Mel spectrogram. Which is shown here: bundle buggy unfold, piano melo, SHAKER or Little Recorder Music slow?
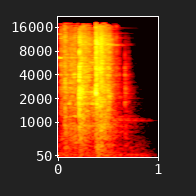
bundle buggy unfold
